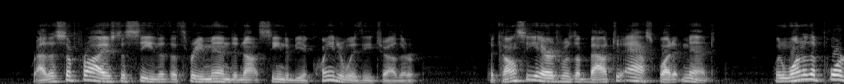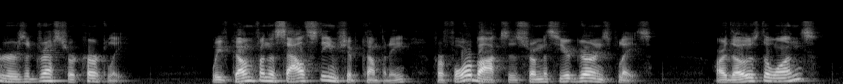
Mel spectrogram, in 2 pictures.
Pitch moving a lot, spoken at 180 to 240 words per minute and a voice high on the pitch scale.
No: wide, 6.4 semitones; average, 185 wpm; low, 135 Hz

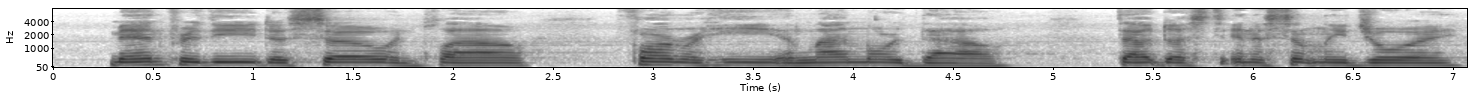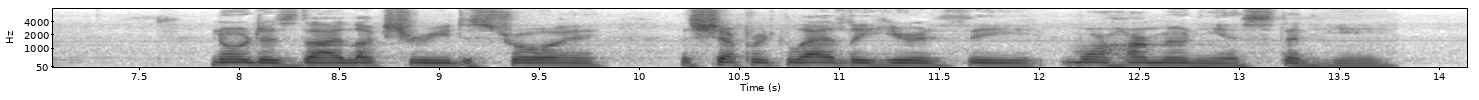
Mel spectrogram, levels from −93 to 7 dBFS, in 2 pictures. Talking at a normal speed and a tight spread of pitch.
No: slow, 125 wpm; narrow, 1.7 semitones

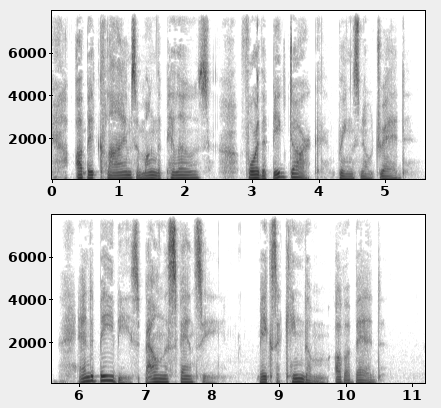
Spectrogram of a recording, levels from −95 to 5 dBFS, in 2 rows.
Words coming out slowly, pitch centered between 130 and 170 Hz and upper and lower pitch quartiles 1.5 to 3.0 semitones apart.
No: slow, 130 wpm; medium, 140 Hz; average, 4.3 semitones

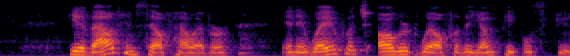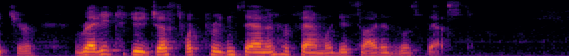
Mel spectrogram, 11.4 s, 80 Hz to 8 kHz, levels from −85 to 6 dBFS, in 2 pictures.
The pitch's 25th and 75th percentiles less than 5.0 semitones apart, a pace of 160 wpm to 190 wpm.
No: average, 4.2 semitones; average, 145 wpm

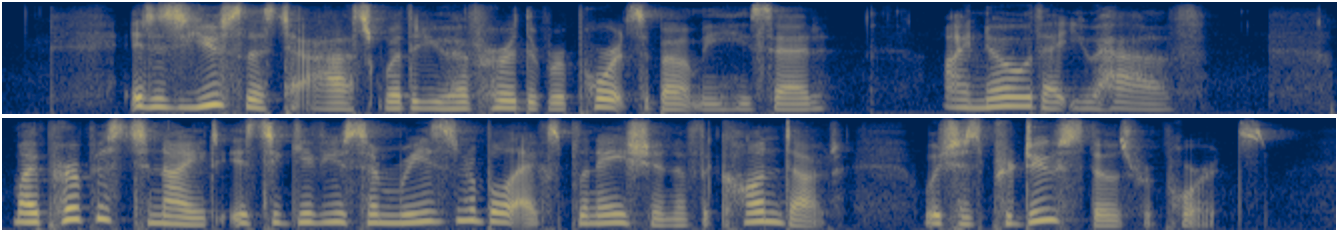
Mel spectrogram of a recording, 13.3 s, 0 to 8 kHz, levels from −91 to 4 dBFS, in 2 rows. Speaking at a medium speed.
Yes: average, 175 wpm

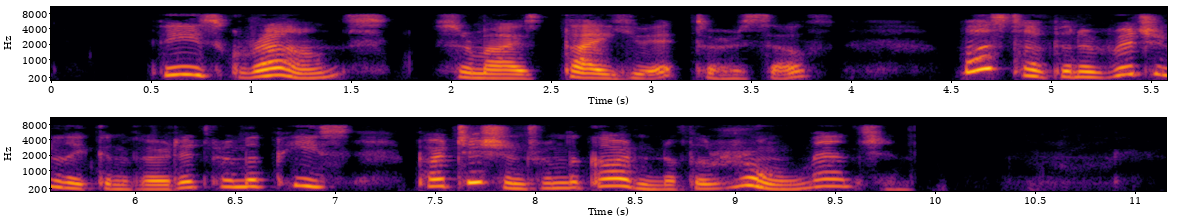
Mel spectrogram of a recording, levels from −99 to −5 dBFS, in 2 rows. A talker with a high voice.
Yes: high, 230 Hz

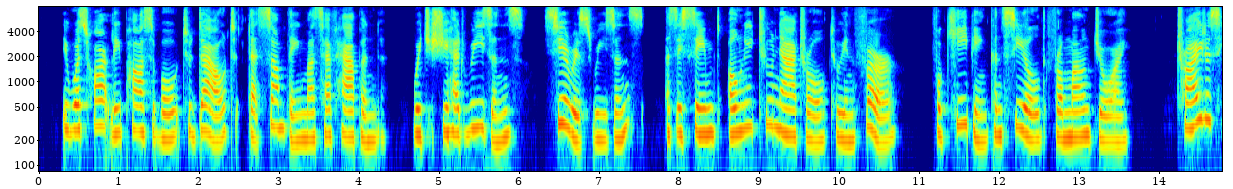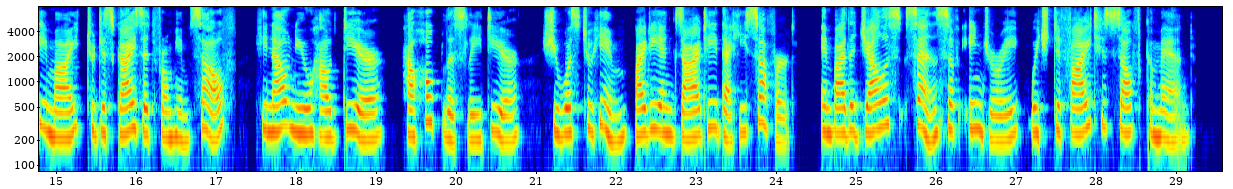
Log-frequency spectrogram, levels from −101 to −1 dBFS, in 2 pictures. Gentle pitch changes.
No: average, 3.4 semitones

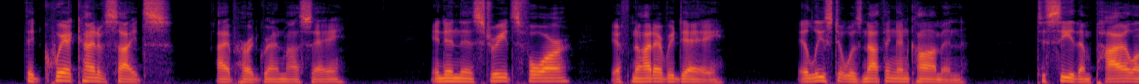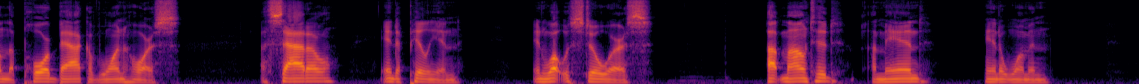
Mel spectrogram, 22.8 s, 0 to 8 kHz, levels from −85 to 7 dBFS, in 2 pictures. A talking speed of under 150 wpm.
Yes: average, 140 wpm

